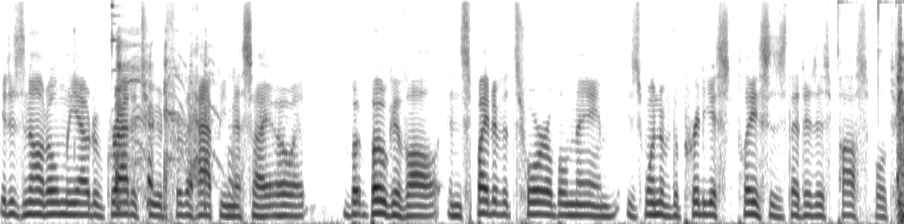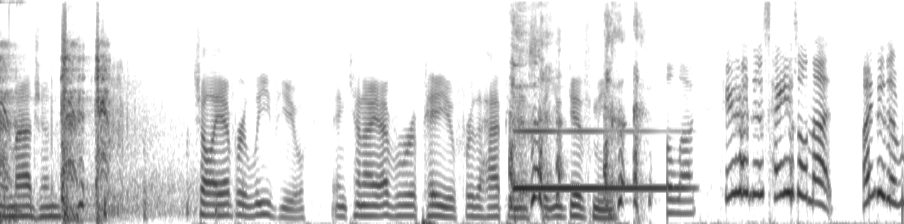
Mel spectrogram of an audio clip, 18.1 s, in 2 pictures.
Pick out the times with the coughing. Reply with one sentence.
You can hear the coughing from 1.1 to 2.4 s, from 8.9 to 10.2 s and from 14.2 to 15.6 s.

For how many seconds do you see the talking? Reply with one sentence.
You can hear the talking for 17 seconds altogether.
